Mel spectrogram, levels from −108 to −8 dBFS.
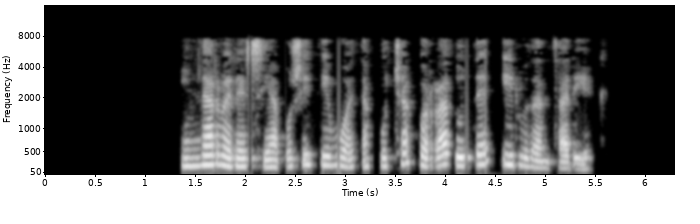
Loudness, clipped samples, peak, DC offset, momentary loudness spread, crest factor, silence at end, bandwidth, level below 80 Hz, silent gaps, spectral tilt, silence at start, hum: -22 LUFS; under 0.1%; -2 dBFS; under 0.1%; 9 LU; 20 dB; 0.85 s; 7.8 kHz; -66 dBFS; 3.28-3.34 s; -5 dB/octave; 1.35 s; none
